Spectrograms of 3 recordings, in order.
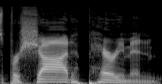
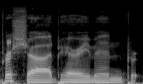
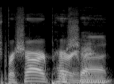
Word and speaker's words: Breshad Perriman: Let's put this pronunciation out there so everybody can get it. It is Breshad Perriman. – Not Breshad Perriman. Not Breshad or Breshad. – It's Breshad Perriman.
